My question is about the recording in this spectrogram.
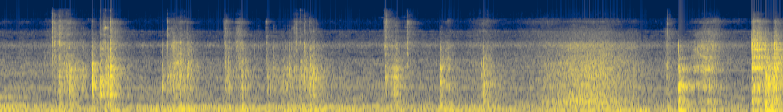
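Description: Irregular sharp clicks and taps of metal on metal as a screwdriver pokes among small rusty sewing-machine bolts and parts soaking in citric acid solution in a plastic container, with a short softer rustle about six seconds in.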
